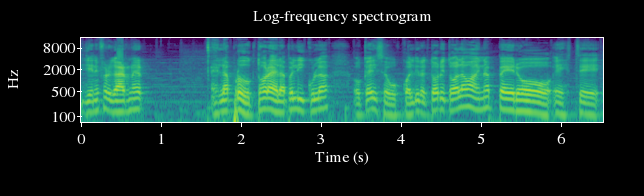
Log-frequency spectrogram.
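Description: Slangy Venezuelan man, a bit high. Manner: rambling, slangy and profane, many fillers. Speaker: podcast host reviewing a film. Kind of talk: casual chat.

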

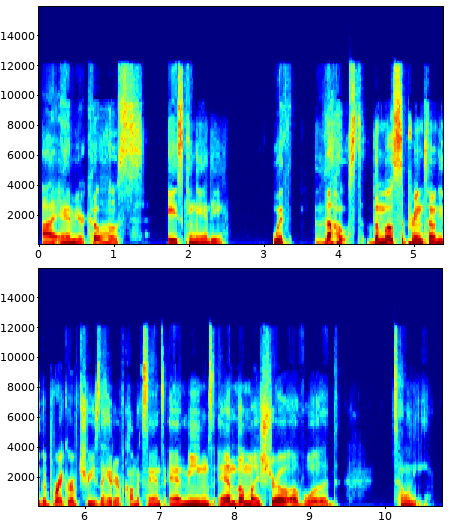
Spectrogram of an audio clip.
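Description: A man's voice: mid-range voice, moderate pace, vocal fry, no echo, studio quality. A man co-hosting a podcast, chatting casually in a rambling, self-deprecating way, often laughing. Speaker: podcast co-host. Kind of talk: casual chat.

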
